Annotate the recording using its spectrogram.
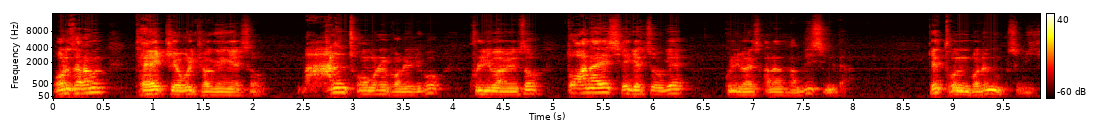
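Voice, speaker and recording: This man's voice has a medium pitch and very wide pitch swings. He talks at a fairly quick pace. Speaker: life-advice YouTuber. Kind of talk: talk to camera, life lecture.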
